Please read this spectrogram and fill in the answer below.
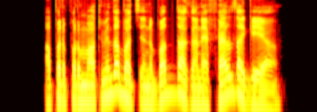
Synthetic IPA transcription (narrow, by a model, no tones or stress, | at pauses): ɐpəɾpɐɾɐmaːt̪mẽd̪abɐt͡ʃənbɐd̪ːakɐnɛpʰɛːld̪aɡejaː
